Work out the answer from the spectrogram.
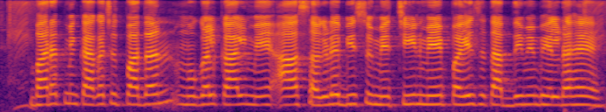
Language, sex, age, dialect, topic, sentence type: Magahi, male, 18-24, Western, agriculture, statement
